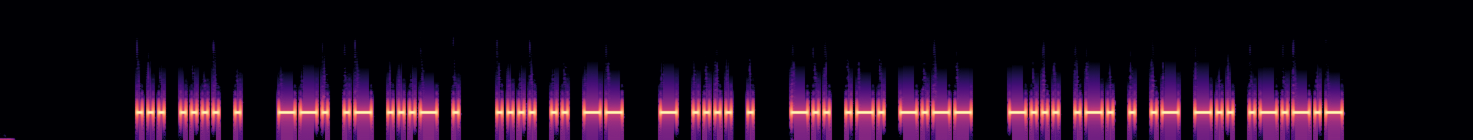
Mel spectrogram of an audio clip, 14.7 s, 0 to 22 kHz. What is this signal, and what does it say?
Morse code, heard as a keyed tone, about 21 wpm, 700 Hz. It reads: SHE GAVE HIM THE DRY BREAD.
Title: Sentences from Top 1600 Words 22wpm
